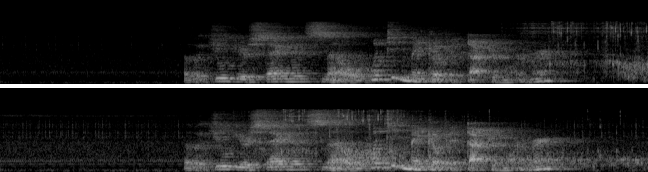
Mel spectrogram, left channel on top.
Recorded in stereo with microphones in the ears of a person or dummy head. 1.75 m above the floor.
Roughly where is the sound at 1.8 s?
Left.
